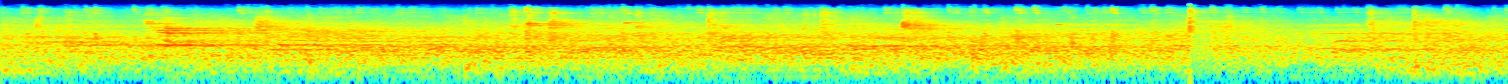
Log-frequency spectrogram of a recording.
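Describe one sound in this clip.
A table tennis ball clicks back and forth off paddles and the table.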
